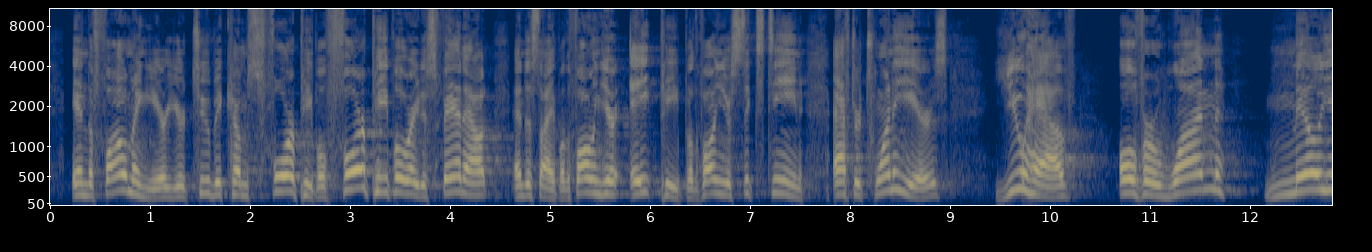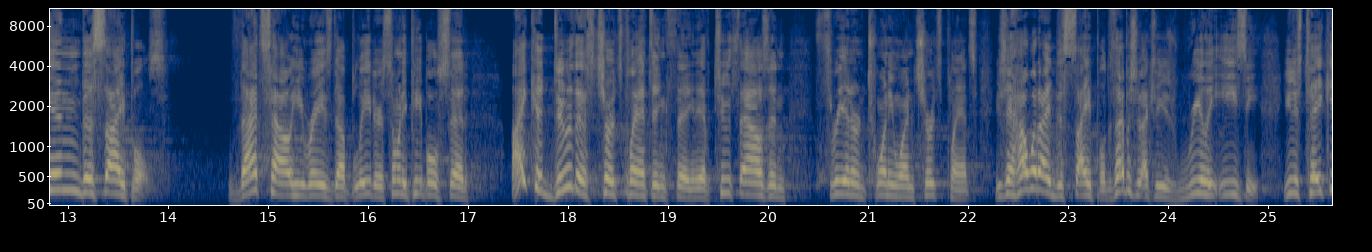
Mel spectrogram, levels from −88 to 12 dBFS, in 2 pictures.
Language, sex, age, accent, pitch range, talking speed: English, male, 40-59, American, 185-235 Hz, 170 wpm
